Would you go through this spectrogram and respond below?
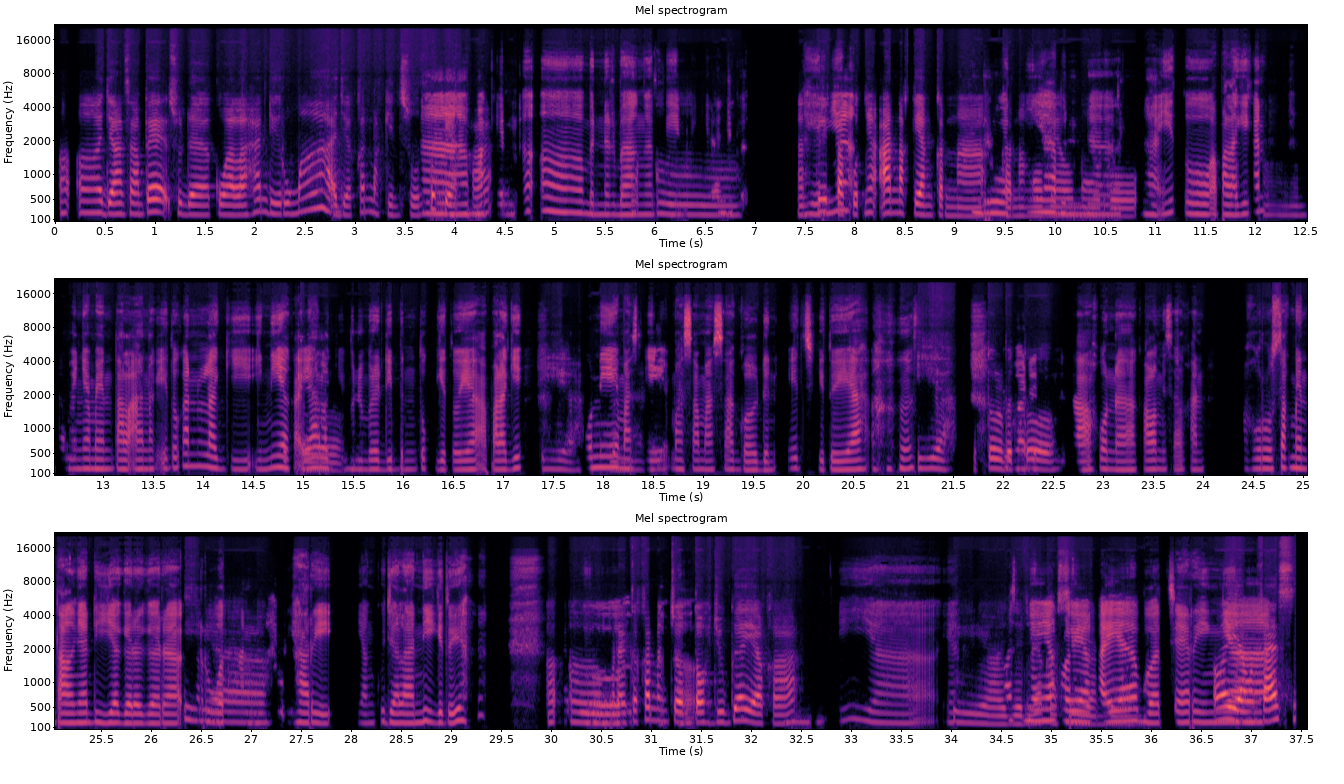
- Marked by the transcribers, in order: other background noise; distorted speech; mechanical hum; in English: "golden age"; chuckle; unintelligible speech; chuckle; in English: "sharing-nya"
- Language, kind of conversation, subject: Indonesian, unstructured, Bagaimana cara kamu menjaga kesehatan mental setiap hari?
